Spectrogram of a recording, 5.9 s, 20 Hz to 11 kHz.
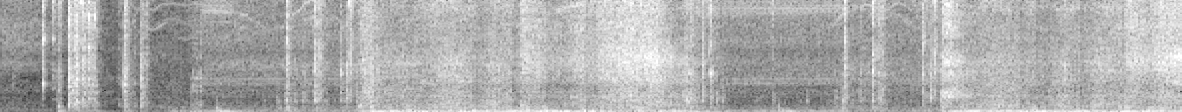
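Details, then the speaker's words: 1983 Audi Quattro turbo 5-cylinder, first start after rebuild with new turbo, refreshed head and clutch: rough, lurching cranking with harsh clatters before it catches; ignition firing too early, fixed by retarding the timing. "I must say it wasn't perfectly easy though. I had to pull some timing out of it, and I knew that that needed that because I could hear it firing too early,"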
